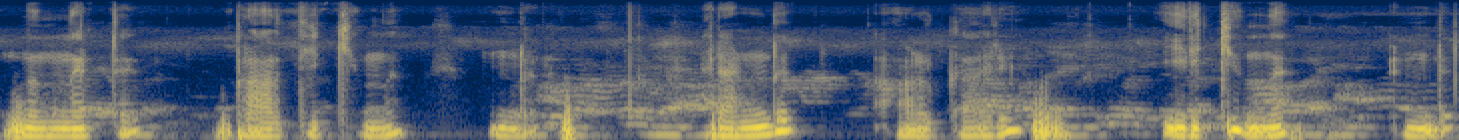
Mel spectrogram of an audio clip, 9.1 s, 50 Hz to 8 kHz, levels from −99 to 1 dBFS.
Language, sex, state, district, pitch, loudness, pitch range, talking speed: Malayalam, male, Kerala, Kozhikode, 120 Hz, -16 LUFS, 115-140 Hz, 45 wpm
